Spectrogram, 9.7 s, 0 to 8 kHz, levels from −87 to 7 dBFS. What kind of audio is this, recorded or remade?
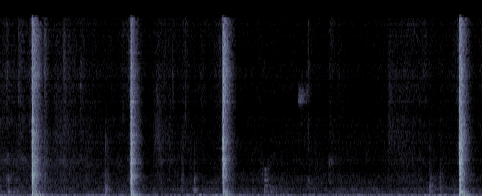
remade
